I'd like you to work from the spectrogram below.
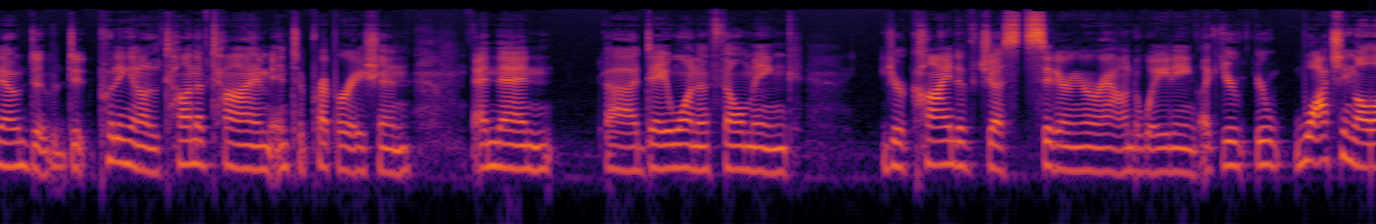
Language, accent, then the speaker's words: English; Central Arkansas, United States; I grew up in Central Arkansas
